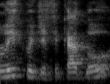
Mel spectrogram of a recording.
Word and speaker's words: liquidificador: pronuncia e liqu liquidificador então a no liquidificador eu já reconheço essa presença desse u pronunciado olha como é fascinante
